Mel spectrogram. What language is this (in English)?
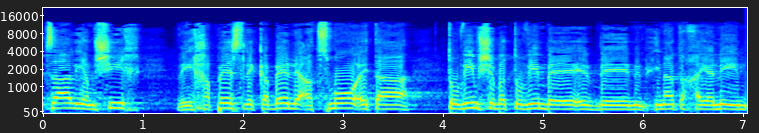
Hebrew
